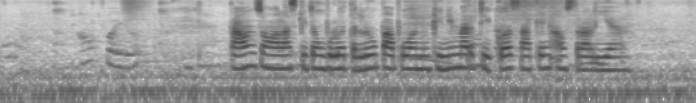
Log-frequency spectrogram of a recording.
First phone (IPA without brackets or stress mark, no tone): t̪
